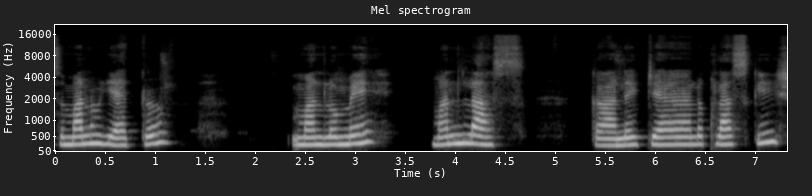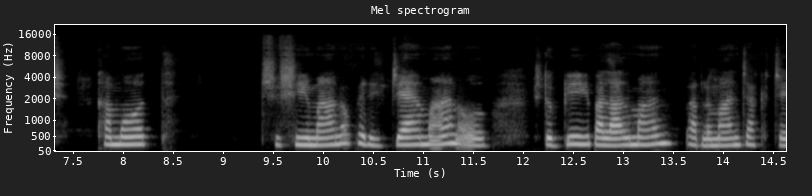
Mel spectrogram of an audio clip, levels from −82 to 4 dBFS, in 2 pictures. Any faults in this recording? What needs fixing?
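No faults turn up in the audio, so nothing needs to be fixed.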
